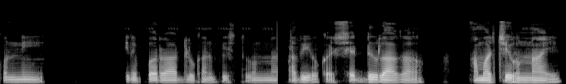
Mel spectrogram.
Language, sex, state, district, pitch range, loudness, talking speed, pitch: Telugu, male, Telangana, Mahabubabad, 100-110 Hz, -19 LUFS, 115 wpm, 105 Hz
